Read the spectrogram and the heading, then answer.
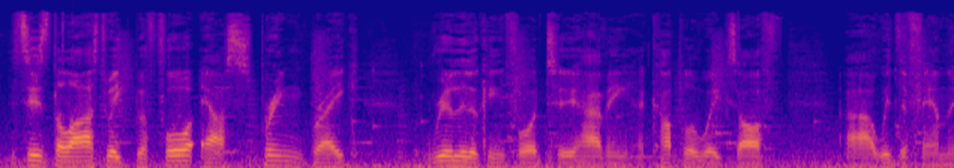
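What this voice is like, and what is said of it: Sore throat, under the weather. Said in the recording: “tell from my voice that I am feeling a little bit under the weather. I have a bit of a sore throat.”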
